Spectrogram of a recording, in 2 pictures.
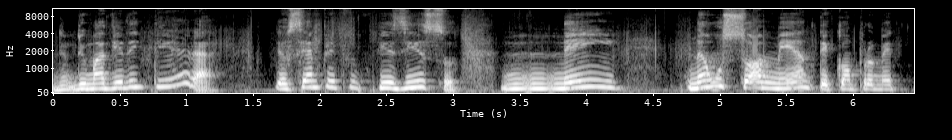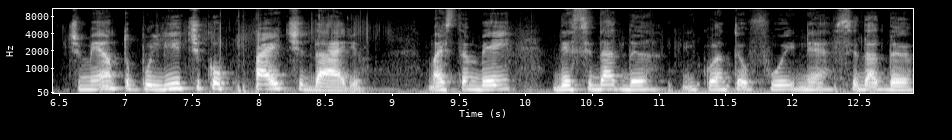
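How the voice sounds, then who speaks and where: A woman's fairly low-pitched voice with a dark, mellow tone, very wide pitch swings and a fairly slow pace. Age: 70s. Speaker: mayor and election candidate. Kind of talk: political interview.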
